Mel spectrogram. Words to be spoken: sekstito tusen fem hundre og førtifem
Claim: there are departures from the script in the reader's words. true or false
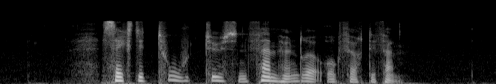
false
